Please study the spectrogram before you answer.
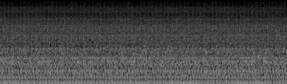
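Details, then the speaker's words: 2014 Ford Escape 1.6L solid-lifter engine (no hydraulic lifters, valve lash checked) idling evenly after head gasket replacement; light busy top-end ticking is normal valve noise, engine healthy, normal idle. "Sounds good. Little solid lifter motor. You hear the little valve mechanisms working in there because there's no hydraulic lifters on this motor."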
